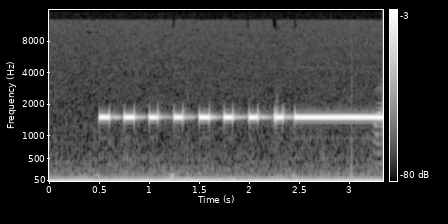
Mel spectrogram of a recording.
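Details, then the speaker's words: Zoll Zenix hospital defibrillator charging after the Charge button is pressed, with external paddles placed sternum and apex in an instructional demonstration: rapid pulsed beeping becomes a steady continuous tone once the chosen energy is reached. "Appuyez sur le bouton Charge sur la poignée apex ou sur Zenix."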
